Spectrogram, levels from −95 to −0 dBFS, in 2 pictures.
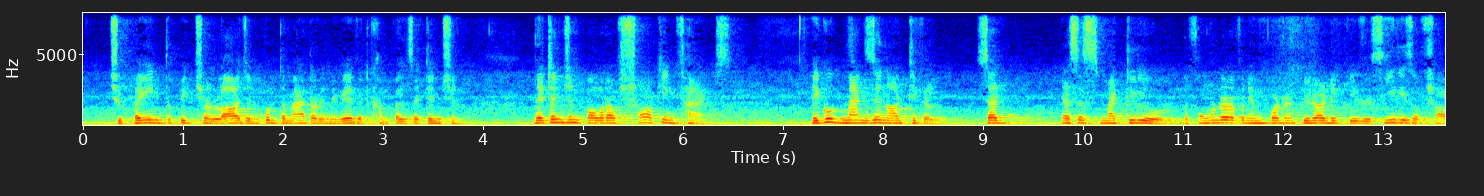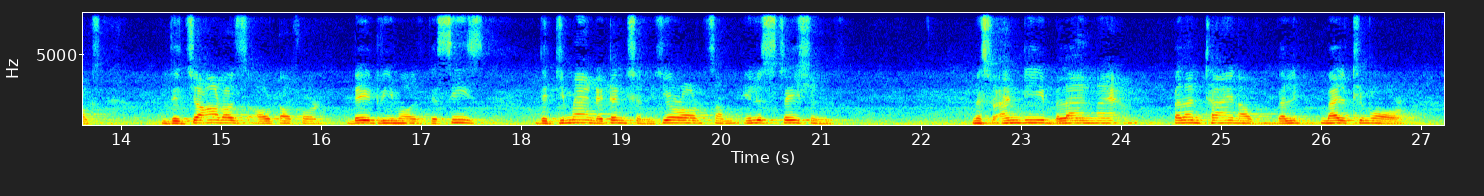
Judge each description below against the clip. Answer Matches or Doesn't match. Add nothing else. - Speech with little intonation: Doesn't match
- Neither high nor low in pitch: Matches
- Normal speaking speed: Doesn't match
